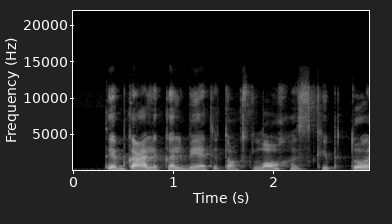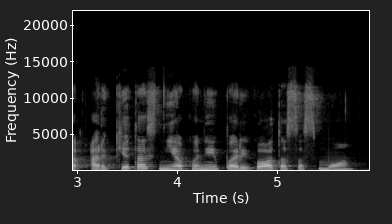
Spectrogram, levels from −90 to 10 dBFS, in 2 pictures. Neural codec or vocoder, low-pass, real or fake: vocoder, 44.1 kHz, 128 mel bands every 512 samples, BigVGAN v2; 14.4 kHz; fake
